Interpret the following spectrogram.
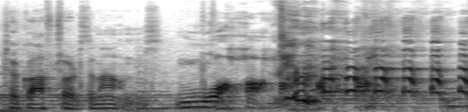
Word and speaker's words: Mahua: Moha. That's how you pronounce it. That's better than Mahuha.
